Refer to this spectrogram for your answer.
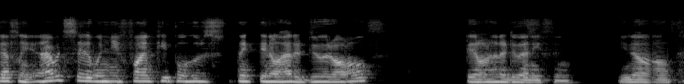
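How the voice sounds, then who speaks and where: Against a quiet background, a man talks at a very fast pace in a somewhat breathy, medium-pitched voice. His pitch varies in an ordinary way. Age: 60s. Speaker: landscaper. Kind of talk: casual chat. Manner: hesitant, many fillers.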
